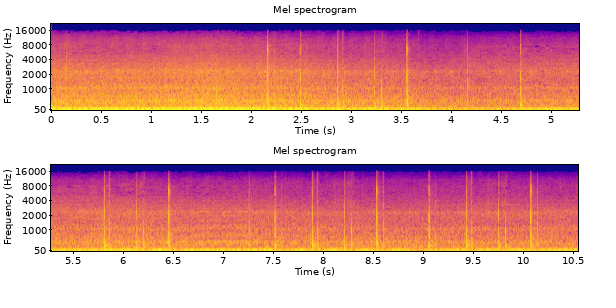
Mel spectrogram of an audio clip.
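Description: A train engine hums low and steady.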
